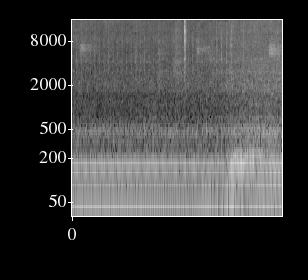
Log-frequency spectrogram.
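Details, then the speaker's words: Daihatsu Charade idling around 800 rpm with an aftermarket AC delay module: engine speed steps up and settles slightly louder when the AC is switched on, before the compressor clutch engages; idle-up working properly. "jadi begitu kita nyalakan AC itu rpm nya naik dulu nanti setelah naik rpm nya baru magnetnya aktif untuk menggerakkan kompresor"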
